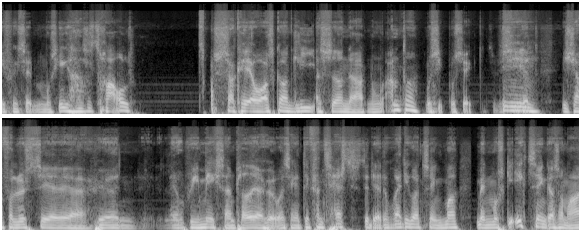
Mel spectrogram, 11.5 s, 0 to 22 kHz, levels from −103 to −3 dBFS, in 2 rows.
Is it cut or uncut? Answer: cut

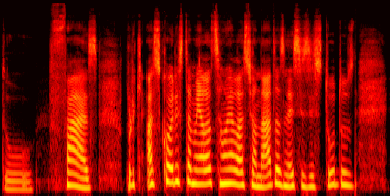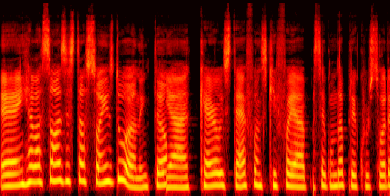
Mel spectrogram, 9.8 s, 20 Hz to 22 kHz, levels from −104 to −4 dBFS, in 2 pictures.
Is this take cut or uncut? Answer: cut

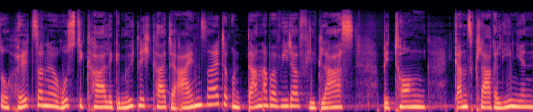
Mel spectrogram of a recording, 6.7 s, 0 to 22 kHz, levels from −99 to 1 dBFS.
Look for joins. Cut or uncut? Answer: cut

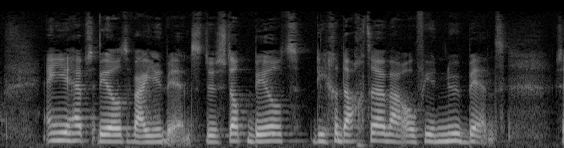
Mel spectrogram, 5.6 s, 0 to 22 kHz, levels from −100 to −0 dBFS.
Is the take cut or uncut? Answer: cut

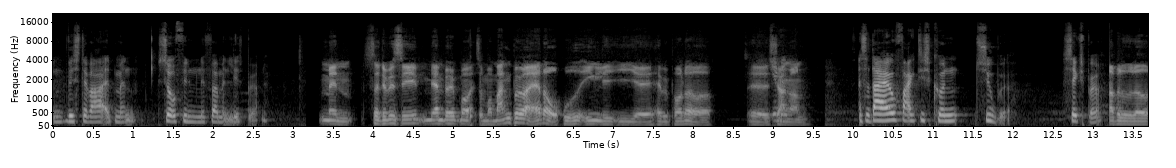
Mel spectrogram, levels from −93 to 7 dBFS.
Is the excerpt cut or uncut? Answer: cut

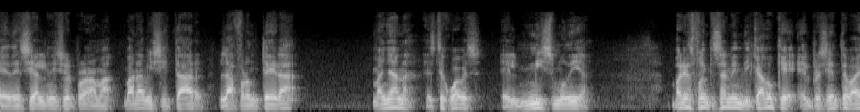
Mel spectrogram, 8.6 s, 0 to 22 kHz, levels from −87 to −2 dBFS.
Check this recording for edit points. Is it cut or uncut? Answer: cut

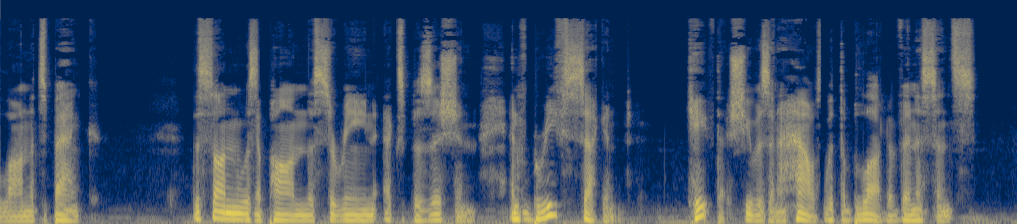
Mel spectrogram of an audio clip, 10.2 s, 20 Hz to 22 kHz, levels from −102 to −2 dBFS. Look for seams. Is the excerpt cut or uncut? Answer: cut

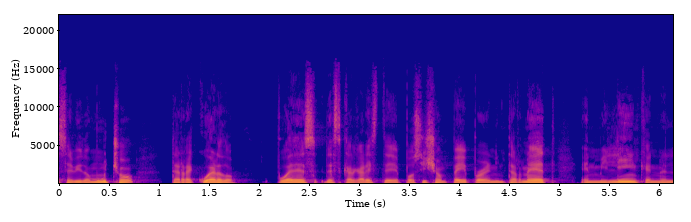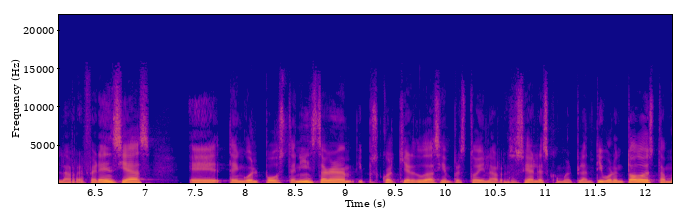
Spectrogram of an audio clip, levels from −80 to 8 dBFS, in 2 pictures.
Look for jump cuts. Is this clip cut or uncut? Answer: uncut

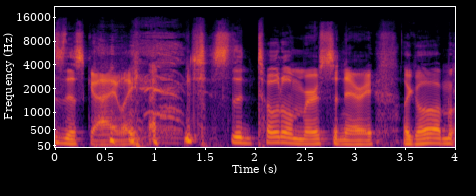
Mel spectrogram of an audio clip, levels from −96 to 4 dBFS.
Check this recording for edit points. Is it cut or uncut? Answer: uncut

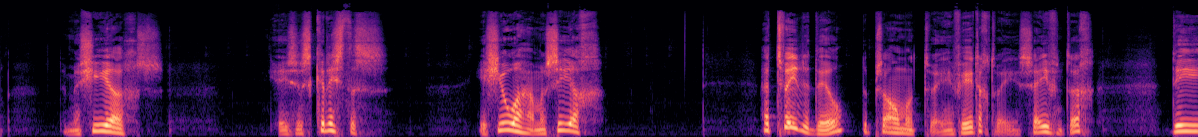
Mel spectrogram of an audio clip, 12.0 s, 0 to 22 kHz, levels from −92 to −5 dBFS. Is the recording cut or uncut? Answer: cut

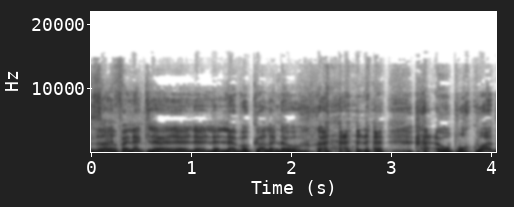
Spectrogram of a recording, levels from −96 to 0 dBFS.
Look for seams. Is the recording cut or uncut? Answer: cut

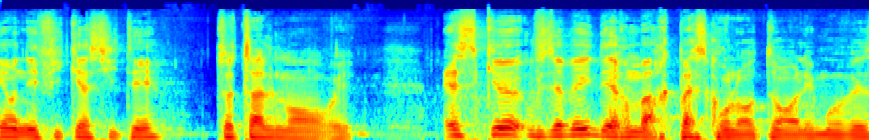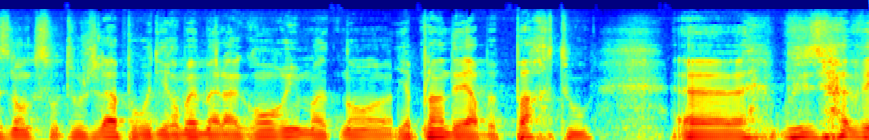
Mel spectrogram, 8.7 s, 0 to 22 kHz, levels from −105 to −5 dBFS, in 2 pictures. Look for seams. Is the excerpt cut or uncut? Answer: cut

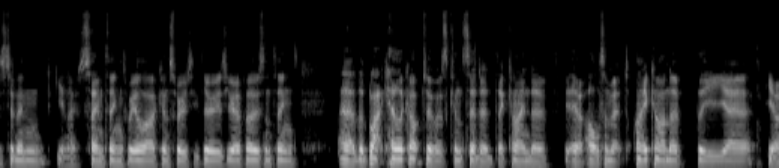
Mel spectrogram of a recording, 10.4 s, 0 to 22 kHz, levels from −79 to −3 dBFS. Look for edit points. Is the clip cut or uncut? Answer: uncut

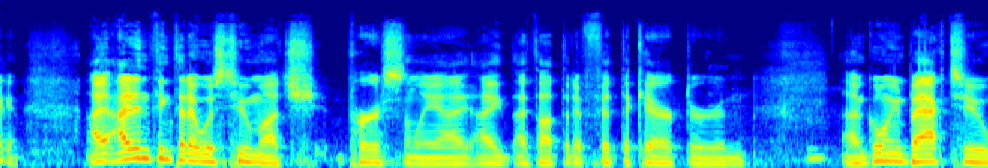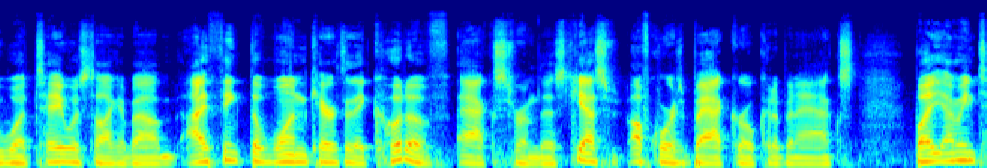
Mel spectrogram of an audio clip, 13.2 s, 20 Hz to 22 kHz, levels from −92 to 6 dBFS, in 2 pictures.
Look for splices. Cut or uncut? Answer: uncut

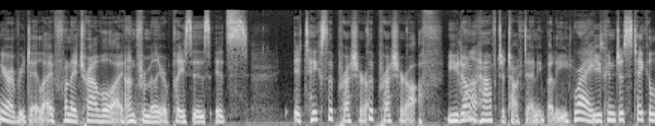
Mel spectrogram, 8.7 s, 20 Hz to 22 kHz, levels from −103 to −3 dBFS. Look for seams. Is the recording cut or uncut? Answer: cut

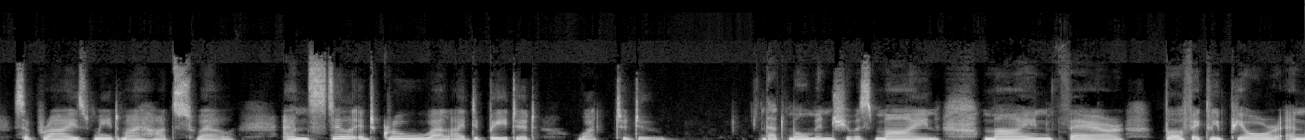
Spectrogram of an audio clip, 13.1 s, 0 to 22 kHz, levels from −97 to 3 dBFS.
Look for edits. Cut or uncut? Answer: uncut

